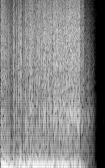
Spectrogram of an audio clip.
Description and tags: GNP Bass Drum - Powernoise Headache
A kick drum ran through a Digitech guitar multi-fx unit. Great for powernoise.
